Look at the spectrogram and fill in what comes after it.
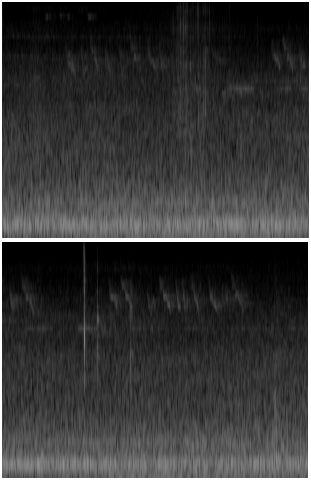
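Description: Outdoor ambience: a bird repeating short chirping calls in quick runs over a steady low background hum, with one sharp click about six seconds in.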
